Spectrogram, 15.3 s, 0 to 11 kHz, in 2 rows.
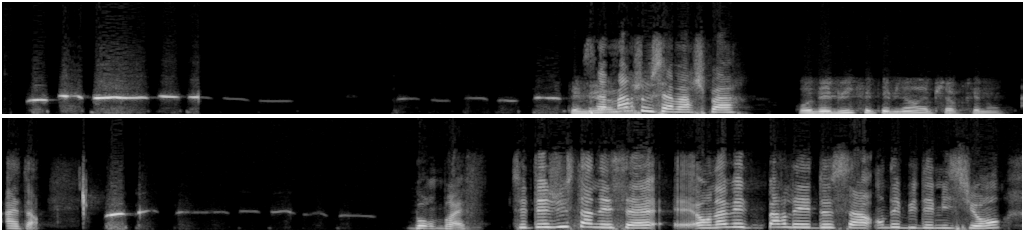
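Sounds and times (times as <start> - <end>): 
person whistling a melody into a microphone: 0.2 - 2.2, 3.0 - 4.3, 8.3 - 10.5
speech: 4.3 - 8.2, 10.7 - 15.2.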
